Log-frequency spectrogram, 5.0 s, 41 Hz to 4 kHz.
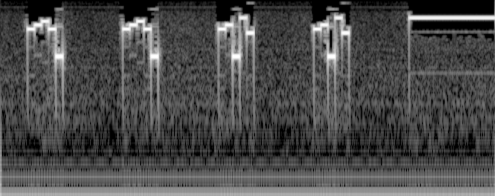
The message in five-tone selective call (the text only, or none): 89081 89081 89117 89117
